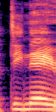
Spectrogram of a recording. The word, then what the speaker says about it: Diné: I did pronounce the the DA right, correct? Like I Yeah, it's Da and Navajo.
